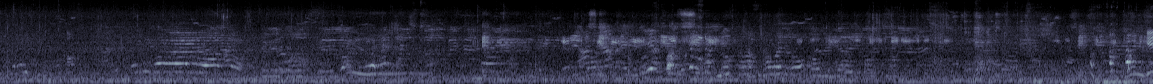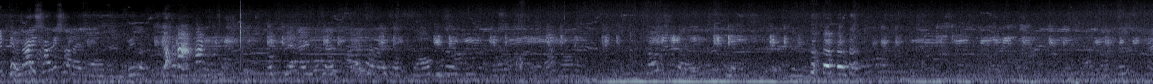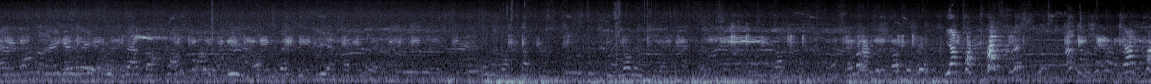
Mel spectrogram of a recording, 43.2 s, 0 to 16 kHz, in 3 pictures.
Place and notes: Wollankstraße, Soldiner Kiez, Berlin, Deutschland - Wollankstraße 96C, Berlin - Teenagers in the backyard, hanging around on a Sunday afternoon
Wollankstraße 96C, Berlin - Teenagers in the backyard, hanging around on a Sunday afternoon. Even if there is already a radio playing in the backyard, the teenagers play their own music via smartphone.
[I used Hi-MD-recorder Sony MZ-NH900 with external microphone Beyerdynamic MCE 82]
Wollankstraße 96C, Berlin - Teenager hängen an einem Sonntagnachmittag im Hinterhof herum. Auch wenn der Hof bereits von einem Radio beschallt wird, dudelt ein Smartphone parallel dazu.
[Aufgenommen mit Hi-MD-recorder Sony MZ-NH900 und externem Mikrophon Beyerdynamic MCE 82]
